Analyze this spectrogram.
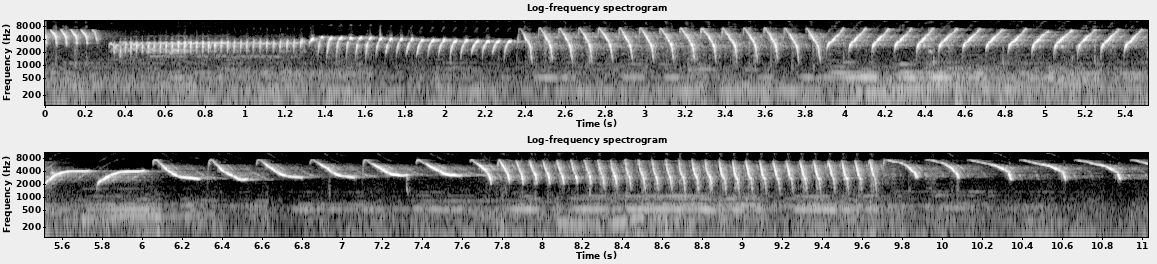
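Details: Canary singing a long rolling song meant as a model for young birds: a high whistled note, then a sustained buzzy roll, rapid repeated notes, and a steep falling sweep repeated several times before another dense trill.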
